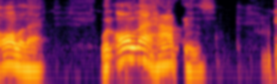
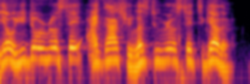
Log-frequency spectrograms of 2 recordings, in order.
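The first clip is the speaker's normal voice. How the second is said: casual, easygoing, all-in tone, higher pitch; 6 semitones higher than usual. Retelling how the wife always went along with plans: imitating Dom. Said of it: "she's like".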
